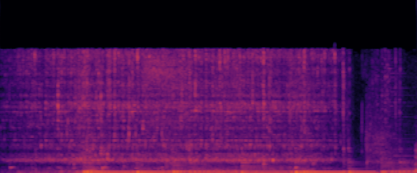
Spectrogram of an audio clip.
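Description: Background music: a slow line of low plucked notes that changes pitch step by step, over a steady hiss, starting suddenly as the picture cuts in.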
